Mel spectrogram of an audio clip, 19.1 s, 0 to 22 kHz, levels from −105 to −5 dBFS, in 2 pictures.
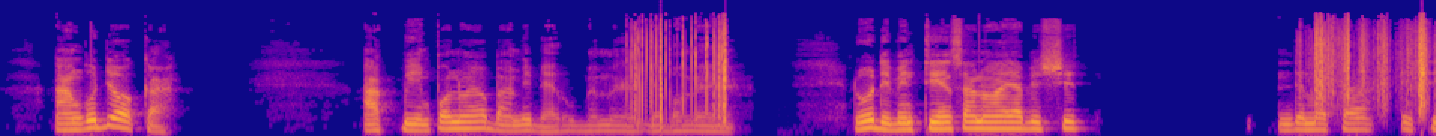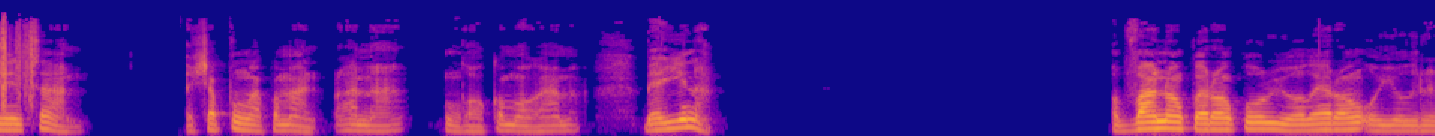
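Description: A speech recording with two bursts of cable scratch noise, from 4.17 to 4.85 s and from 8.63 to 9.80 s. Each is a dense, uneven scratching and rustling that sits roughly as loud as the speech itself. The likely cause is a worn cable or connector being moved, so that its contact resistance jumps rapidly. On a spectrogram these show as ragged broadband smears, and on the waveform as jagged, irregular spiky clusters.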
